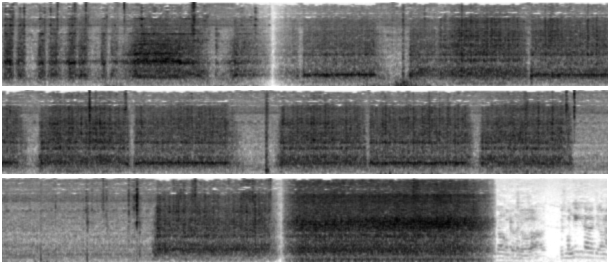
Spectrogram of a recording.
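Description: A lathe motor whirs loudly.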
